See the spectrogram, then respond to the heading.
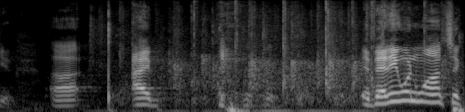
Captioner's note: applause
